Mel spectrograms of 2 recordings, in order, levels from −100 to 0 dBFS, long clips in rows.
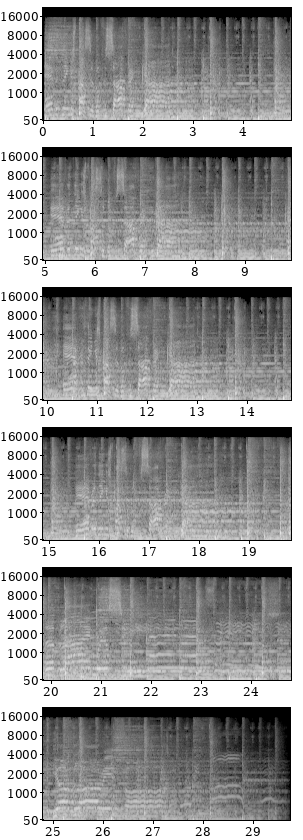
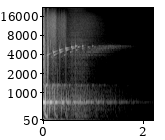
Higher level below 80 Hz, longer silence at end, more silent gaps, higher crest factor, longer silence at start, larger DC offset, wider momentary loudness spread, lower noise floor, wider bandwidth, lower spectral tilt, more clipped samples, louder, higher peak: first, -28 dBFS vs -66 dBFS; second, 0.3 s vs 1.2 s; neither; second, 18 dB vs 28 dB; about the same, 0 s vs 0 s; neither; second, 8 LU vs 23 LU; second, -42 dBFS vs -83 dBFS; second, 15.5 kHz vs over 20 kHz; first, -5 dB/octave vs -1 dB/octave; neither; first, -19 LUFS vs -33 LUFS; first, 0 dBFS vs -6 dBFS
